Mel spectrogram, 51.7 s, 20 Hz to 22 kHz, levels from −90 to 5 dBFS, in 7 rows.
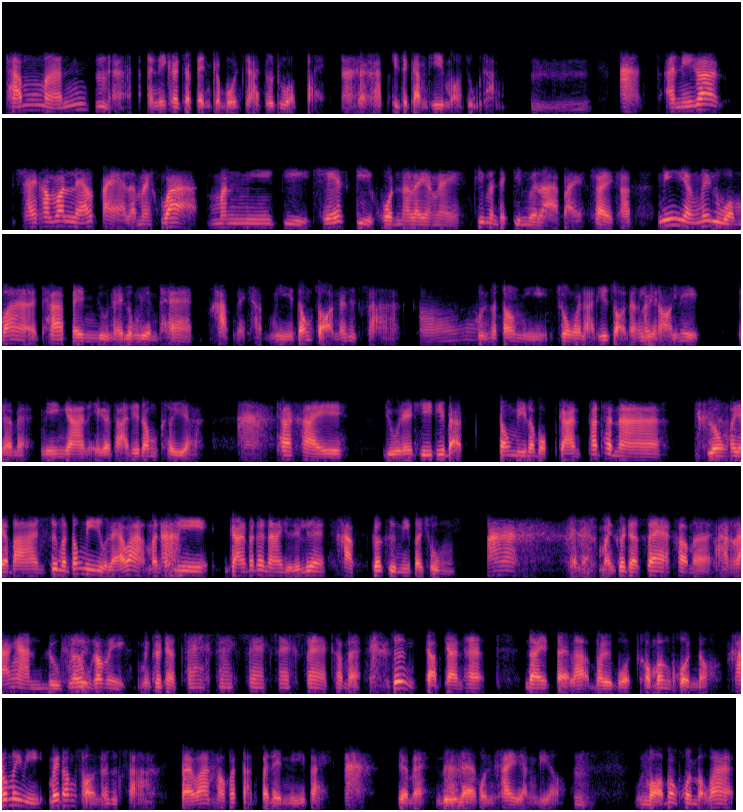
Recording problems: phone-call audio; poor line; nothing above 3 kHz

